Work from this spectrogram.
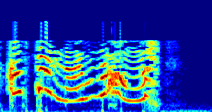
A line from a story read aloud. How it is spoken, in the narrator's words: She cried again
